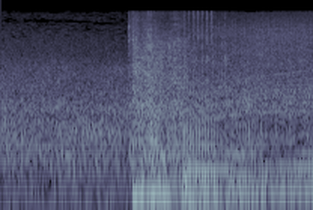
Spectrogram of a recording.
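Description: A car lands hard with a heavy thud.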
